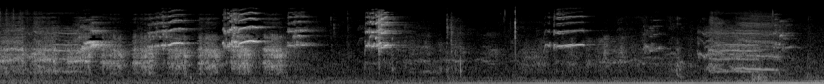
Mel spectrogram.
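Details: A lorikeet playing with a toy lorikeet gives harsh, buzzy squawks in bursts over the first four seconds, then scattered shorter calls and a final rasping burst, with low background rumble.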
